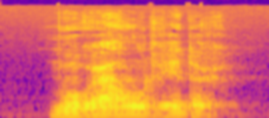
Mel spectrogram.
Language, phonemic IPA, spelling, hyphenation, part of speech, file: Dutch, /moːˈraːlˌrɪ.dər/, moraalridder, mo‧raal‧rid‧der, noun, Nl-moraalridder.ogg
- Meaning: moral crusader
